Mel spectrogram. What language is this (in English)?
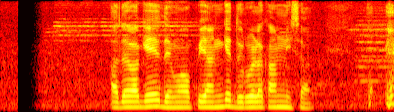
Sinhala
